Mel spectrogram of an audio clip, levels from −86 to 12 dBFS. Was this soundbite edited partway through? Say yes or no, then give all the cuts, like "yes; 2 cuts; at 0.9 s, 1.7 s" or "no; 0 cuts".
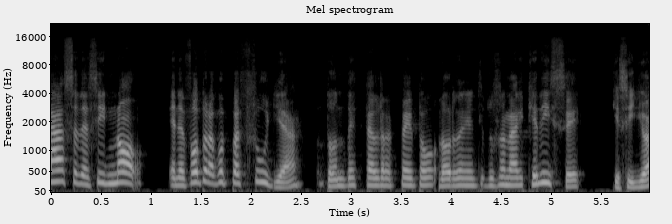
yes; 2 cuts; at 2.7 s, 3.9 s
